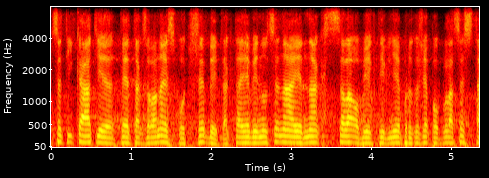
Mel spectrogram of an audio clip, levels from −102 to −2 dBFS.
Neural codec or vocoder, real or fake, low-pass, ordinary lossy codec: codec, 16 kHz in and 24 kHz out, 1 kbps, XY-Tokenizer; fake; 7.2 kHz; Opus, 16 kbps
